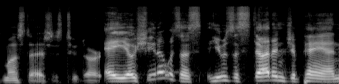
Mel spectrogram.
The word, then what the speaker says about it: Yoshida: Yoshida is how you pronounce.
